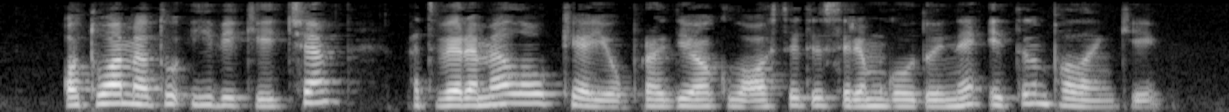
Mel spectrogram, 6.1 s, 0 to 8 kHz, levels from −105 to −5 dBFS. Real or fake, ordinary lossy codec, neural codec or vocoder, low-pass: real; MP3, 48 kbps; none; 7.2 kHz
